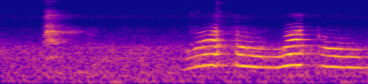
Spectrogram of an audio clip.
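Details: A pet talking rose-ringed parakeet imitates a cat, giving a drawn-out, wavering meow lasting about a second, with a brief higher squeak just before.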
